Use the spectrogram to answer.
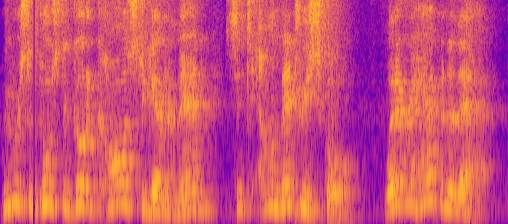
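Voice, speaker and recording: A man's voice: extremely high pitch, big pitch swings, brisk, mellow, pitched above the performer's own voice. A man voicing an aggrieved, whiny teenage boy who accuses his best friend, as part of a script reading. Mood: hurt, accusing. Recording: echoey room.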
